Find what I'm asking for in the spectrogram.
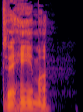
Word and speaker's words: Tehama: Is that how you say it? – Yep, Tehama.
